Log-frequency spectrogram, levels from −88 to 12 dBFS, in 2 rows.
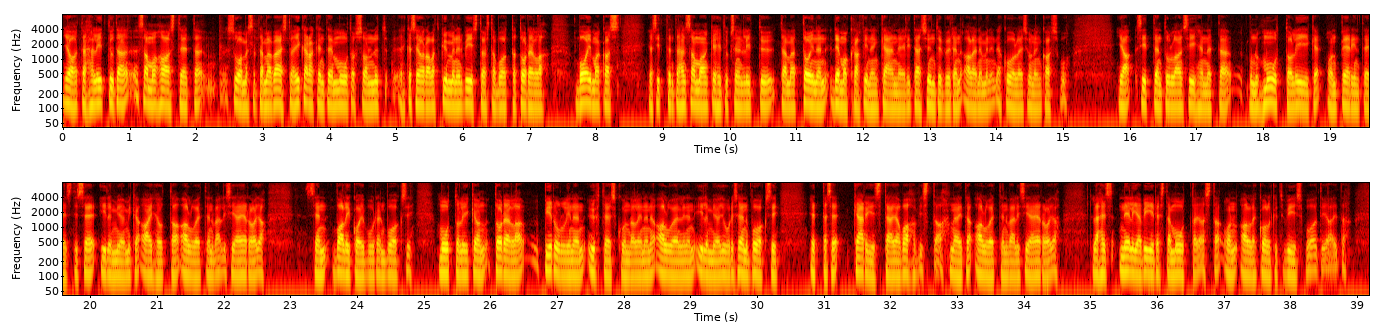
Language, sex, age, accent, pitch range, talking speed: Finnish, male, 30-49, native, 105-120 Hz, 125 wpm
